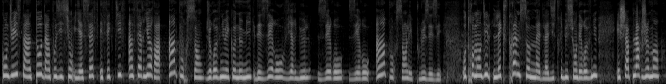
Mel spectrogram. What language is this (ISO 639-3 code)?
fra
